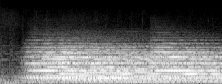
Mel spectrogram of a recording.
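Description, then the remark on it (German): The deep bells of the Münster cathedral in Bern ring out loud and sustained, their rich overlapping tones swelling in after a brief quiet start and humming steadily with no voices. “Sie gehören seit Jahrhunderten zu Bern, die Glocken von Münster.”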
